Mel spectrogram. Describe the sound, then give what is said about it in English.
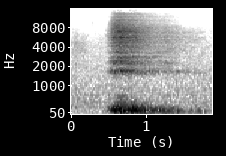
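A deep breath drawn in through the nose and let out again: one long, soft breath with no talk around it. “Take a deep breath in through your nose. Breathe it out. Breathe it all out.”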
